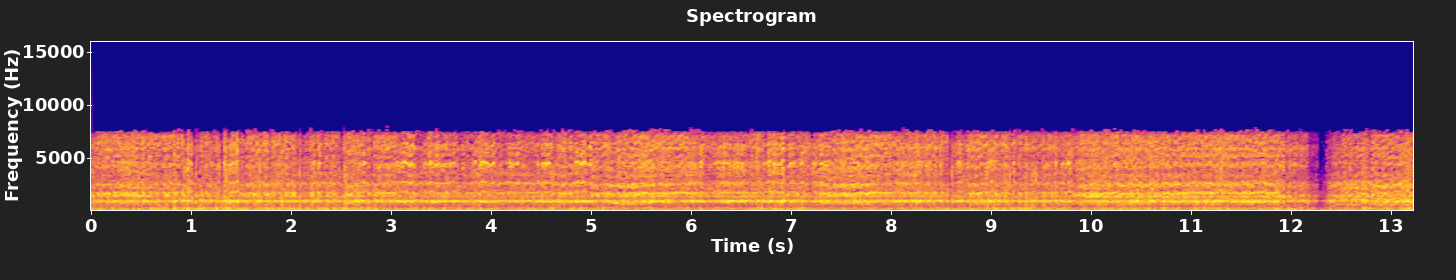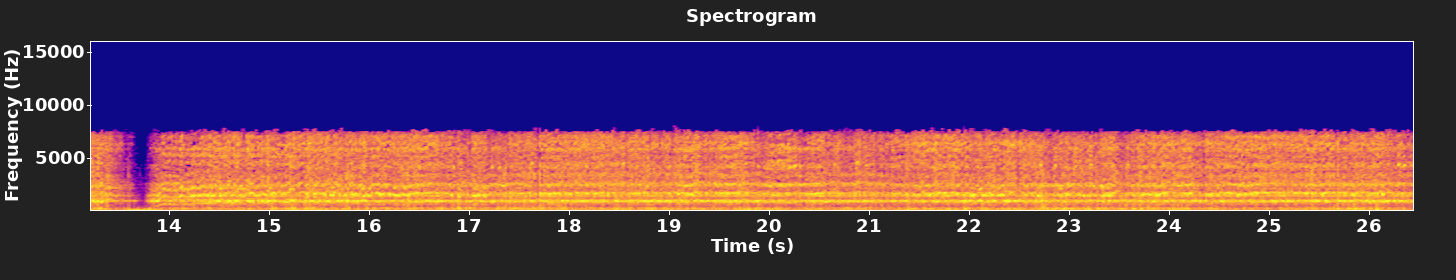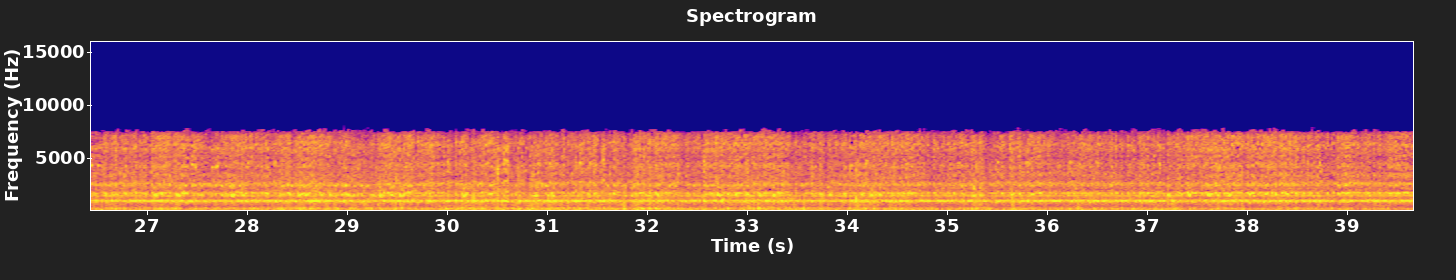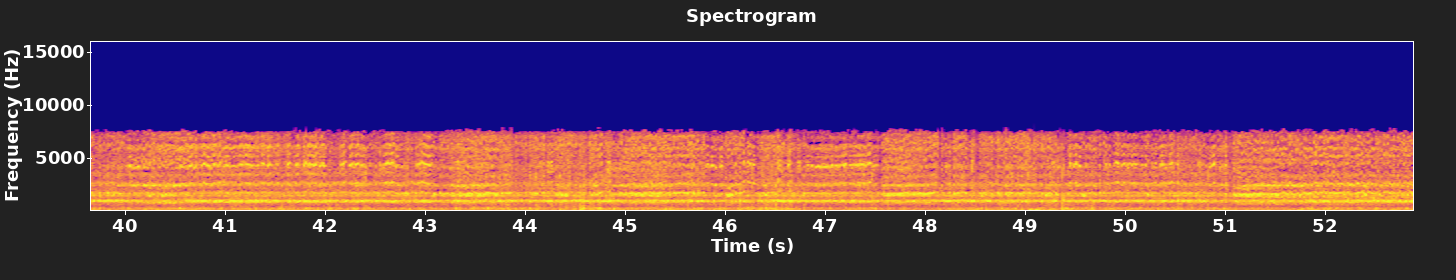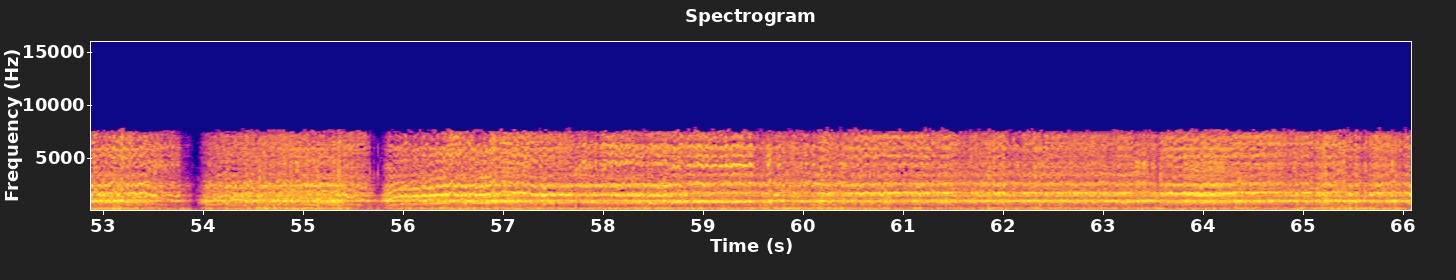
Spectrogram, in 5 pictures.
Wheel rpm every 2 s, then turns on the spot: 230, 240, 230, 230, 230, 200, 110, 160, 220, 230, 230, 220, 230, 230, 230, 230, 230, 230, 230, 230, 230, 230, 220, 230, 230, 220, 170, 140, 180, 220, 230, 230, 230.
none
